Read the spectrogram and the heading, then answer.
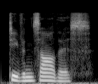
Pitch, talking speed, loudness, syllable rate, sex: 165 Hz, 185 wpm, -15 LUFS, 4.6 syllables/s, female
